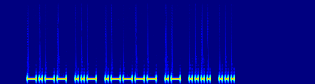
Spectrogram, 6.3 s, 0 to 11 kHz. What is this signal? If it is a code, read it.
Morse code, heard as a keyed tone, about 20 wpm, 700 Hz. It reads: YU1AHS
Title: DXCC-100 Call Signs - 6 Characters - Repeated 3x - 20wpm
